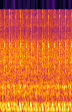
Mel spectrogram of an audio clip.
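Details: Freshly rebuilt air-cooled VW bus flat-four with dual carburetors: steady, even idle that sags as the mixture screw is turned slowly in until the engine starts to bog; screw then backed out a quarter to half turn before idle falls off.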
